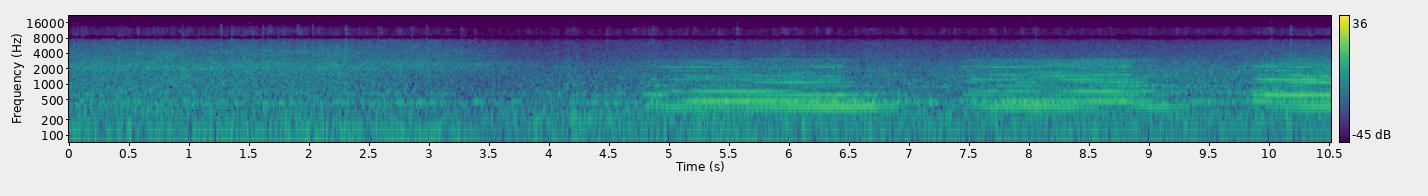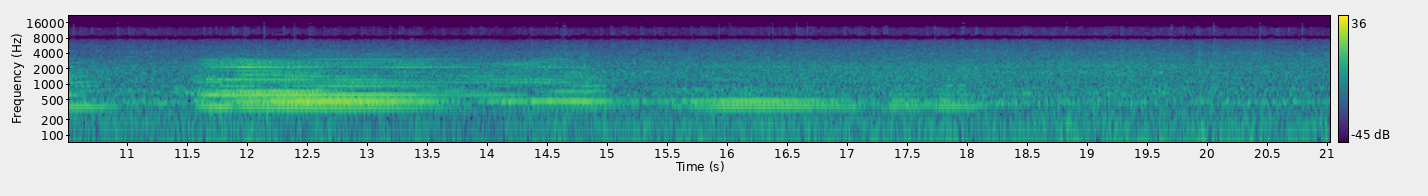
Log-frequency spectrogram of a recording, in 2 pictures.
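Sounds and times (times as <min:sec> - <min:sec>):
model train horn blasts: 0:04.8 - 0:18.2.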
